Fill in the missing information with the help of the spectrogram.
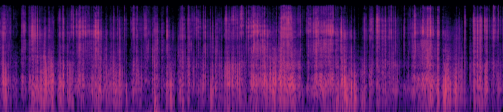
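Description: Long nail tips scratch across a black, stitched, diamond-textured faux leather board. The result is a steady, dense run of dry scraping and crackling with a low, soft body and brief bright ticks. It swells and dips slightly in waves without stopping.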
